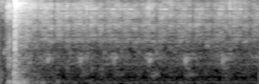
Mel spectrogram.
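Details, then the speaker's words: Economy hit-and-miss engine running after a new piston and re-ringing fixed its lack of compression. Sharp firing pops with light steady ticking between, fairly even but a little faster than intended. Healthy hit-and-miss running. "here we go it's a running engine now it it is his it is hitting and missing it sounds good it's fairly even a little bit faster than we need it to run but guys it's running"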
